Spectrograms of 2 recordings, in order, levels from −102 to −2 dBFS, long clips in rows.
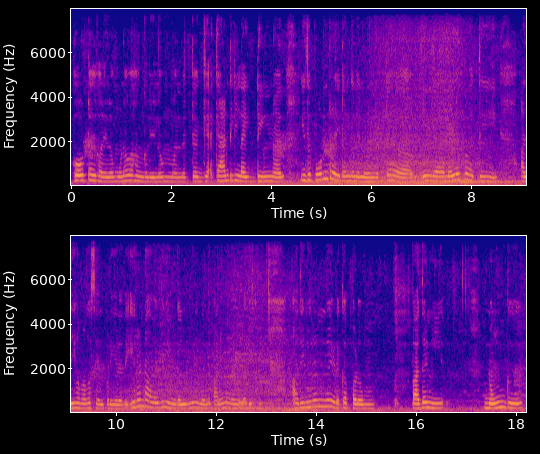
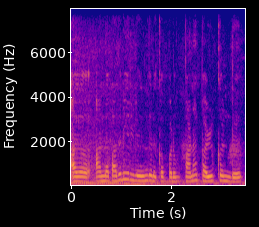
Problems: constant background noise, low volume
